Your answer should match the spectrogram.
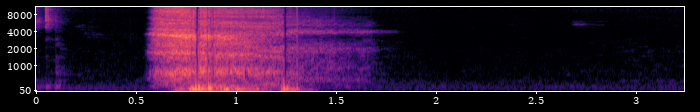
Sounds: Sigh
